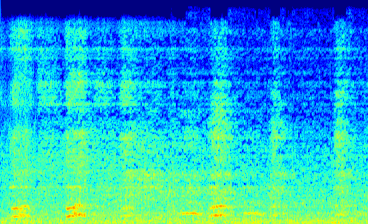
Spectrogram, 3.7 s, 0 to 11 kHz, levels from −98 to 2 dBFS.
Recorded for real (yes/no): no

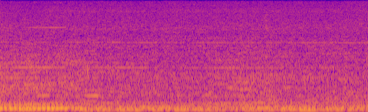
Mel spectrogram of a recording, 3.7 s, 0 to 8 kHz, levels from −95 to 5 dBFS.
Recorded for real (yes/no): yes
